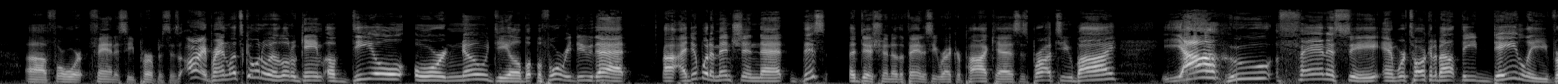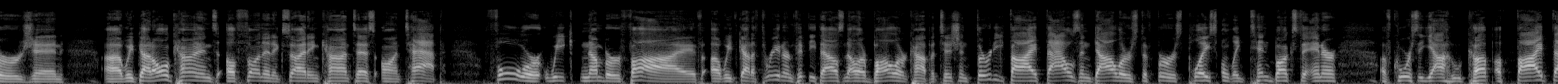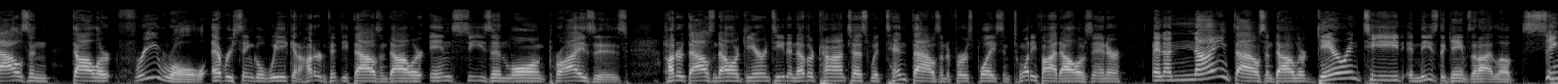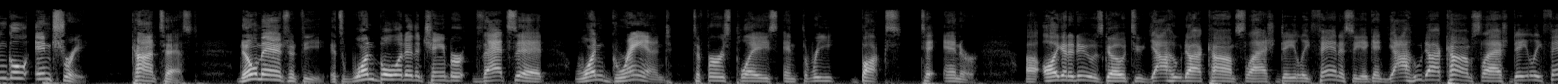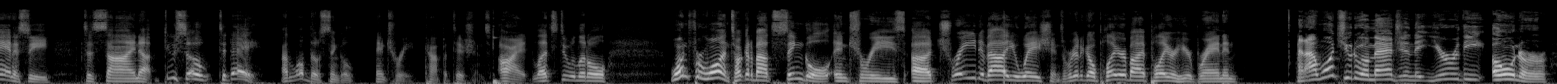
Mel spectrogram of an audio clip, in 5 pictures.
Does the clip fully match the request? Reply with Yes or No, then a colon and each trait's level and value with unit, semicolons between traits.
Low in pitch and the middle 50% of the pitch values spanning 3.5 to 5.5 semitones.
No: medium, 165 Hz; average, 4.9 semitones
